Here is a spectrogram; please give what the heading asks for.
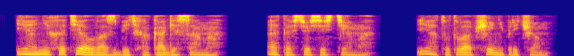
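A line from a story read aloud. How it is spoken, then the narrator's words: Quiet whisper mid-blow. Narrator (Russian): тихо прошептал он во время удара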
